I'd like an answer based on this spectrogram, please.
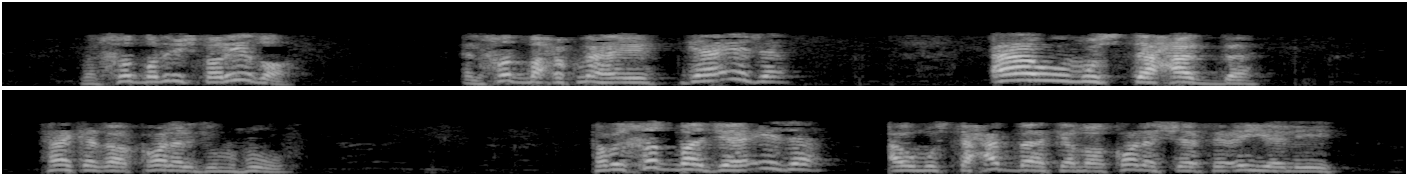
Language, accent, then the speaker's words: Arabic; Egypt; طبعا احنا عندنا في مصر الواحد بيتجوز يقعد لك أسبوع ما يخرجش من البيت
